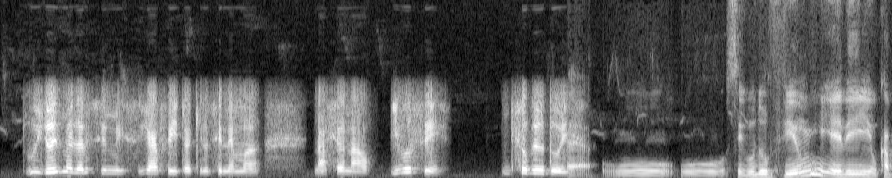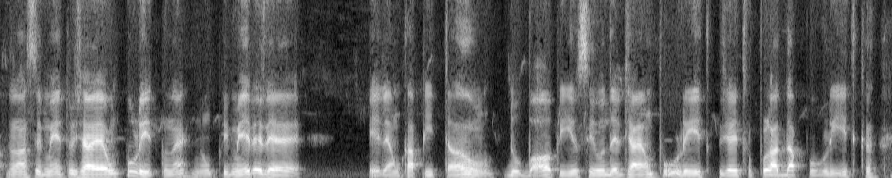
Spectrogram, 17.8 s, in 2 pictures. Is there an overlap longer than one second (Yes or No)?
No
